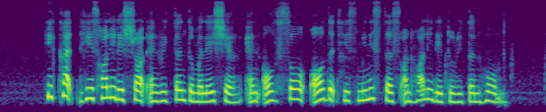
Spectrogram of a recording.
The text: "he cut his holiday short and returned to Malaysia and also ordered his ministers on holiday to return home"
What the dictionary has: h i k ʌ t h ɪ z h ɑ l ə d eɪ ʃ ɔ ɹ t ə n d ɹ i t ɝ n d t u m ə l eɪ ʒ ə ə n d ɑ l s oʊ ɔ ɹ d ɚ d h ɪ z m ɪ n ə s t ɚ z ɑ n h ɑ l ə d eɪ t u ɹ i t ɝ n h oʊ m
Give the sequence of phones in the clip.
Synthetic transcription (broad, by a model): h i k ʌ t h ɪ s h ɑ l ə d eɪ ʃ ɔ t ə n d ɹ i t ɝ n t u m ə l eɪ ʃ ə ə n ɑ l s oʊ ɔ l d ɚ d h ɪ s m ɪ n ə s t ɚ s ɑ n h ɑ l ə d eɪ t u ɹ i t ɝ n h oʊ m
